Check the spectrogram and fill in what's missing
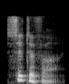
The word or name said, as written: citify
